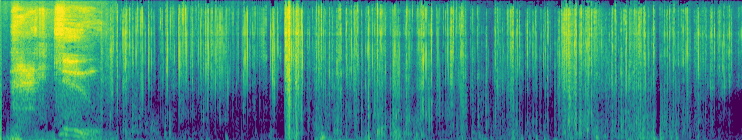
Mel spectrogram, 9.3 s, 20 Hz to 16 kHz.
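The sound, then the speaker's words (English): Tearing open a foil pack of 1998 Paramount Happy Days collector cards: a loud burst of crinkling foil at the start, then softer rustling and handling noise. “Should we open up some Happy Days cards? All right, here we go. So this too is in a foil pack because this is a 90s collector's card set.”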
